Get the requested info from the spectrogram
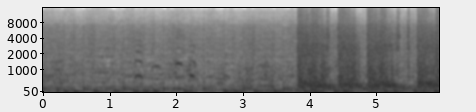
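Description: Canada geese honking as a flock comes in over decoys. From about four seconds in, a rapid string of loud shotgun blasts from several hunters firing at the flock.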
